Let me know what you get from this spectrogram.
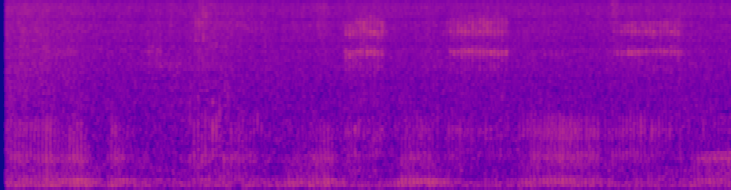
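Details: A relaxed cat purrs very loudly in a continuous deep rumble with a soft pulsing texture. Faint higher tones come and go briefly in the background.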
